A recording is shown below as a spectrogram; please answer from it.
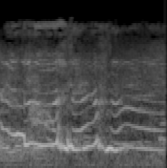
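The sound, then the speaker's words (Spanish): Desperate crying from children separated from their parents under a zero-tolerance policy toward undocumented immigrants. The loud, continuous wailing wavers up and down in pitch without pause. “de audio en la que se escucha a niños llorando desesperadamente y rogándole a sus padres después de ser separados de ellos”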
